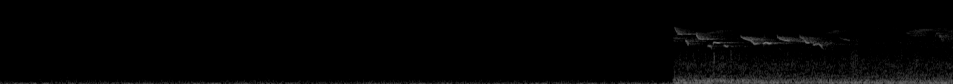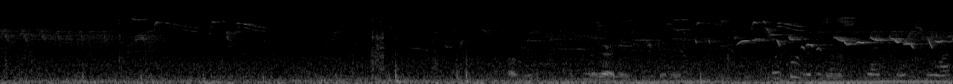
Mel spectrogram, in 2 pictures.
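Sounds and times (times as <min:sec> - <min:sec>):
woodland birds singing: 0:06.8 - 0:19.0.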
